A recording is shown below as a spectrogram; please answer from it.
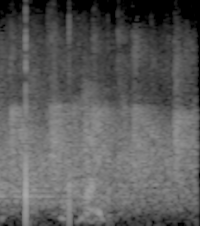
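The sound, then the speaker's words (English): Audience applause in a round for a couple returning with a new baby: a steady, even wash of many hands clapping, moderate in level, with one or two sharper claps standing out near the start. “Let's give them a round of applause as well.”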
